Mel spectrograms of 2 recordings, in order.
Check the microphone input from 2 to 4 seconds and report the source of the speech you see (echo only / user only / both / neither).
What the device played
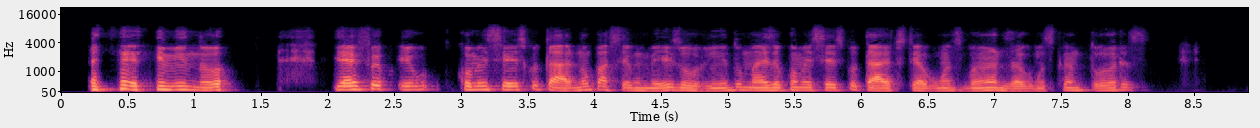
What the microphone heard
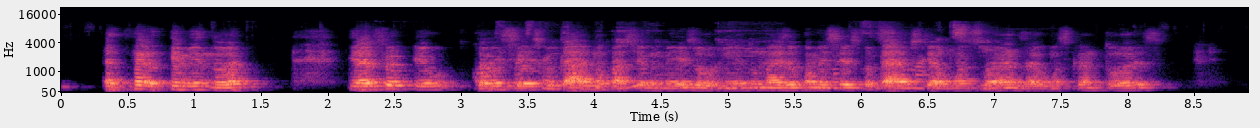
both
